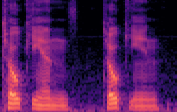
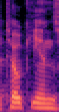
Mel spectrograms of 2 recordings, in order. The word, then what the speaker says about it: Tolkien: I love about Tolkien's, I keep saying his name wrong. Tolkien.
